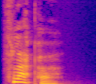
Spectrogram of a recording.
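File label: "flapper", British English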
